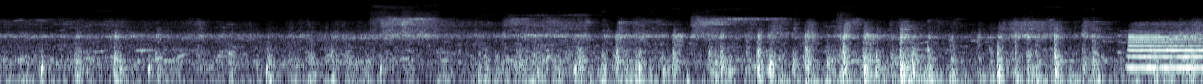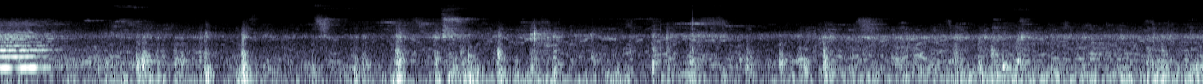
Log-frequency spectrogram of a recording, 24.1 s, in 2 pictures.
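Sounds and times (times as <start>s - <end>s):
train wheels clattering: 0.0s - 24.0s
locomotive horn: 11.2s - 12.8s.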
